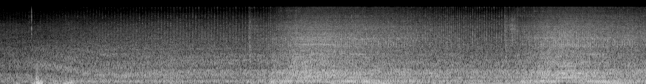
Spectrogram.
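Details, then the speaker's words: Toyota 2JZ-GTE engine: revs rise and fall with a light, irregular tapping or tick, louder coming off throttle, like a card in bicycle spokes; from the engine or possibly the intake manifold, source not pinned down. "so anyways alright guys so we may have a problem maybe my motors making a slight like tapping or ticking noise I'm not really sure I'll show you guys okay so listen closely right now I'm not sure if you can hear that but you can definitely hear it more off when it's coming down off throttle so listen to this"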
